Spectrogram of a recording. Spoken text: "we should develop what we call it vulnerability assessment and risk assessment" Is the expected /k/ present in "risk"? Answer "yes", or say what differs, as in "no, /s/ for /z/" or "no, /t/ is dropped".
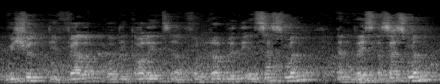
no, /k/ is dropped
